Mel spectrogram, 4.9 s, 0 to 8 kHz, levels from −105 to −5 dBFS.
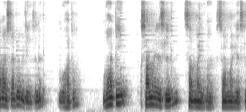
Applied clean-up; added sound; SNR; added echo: neural mask model DeepFilterNet 3.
